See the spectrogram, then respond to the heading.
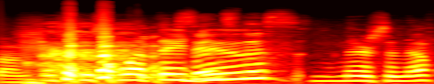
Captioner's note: laughs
